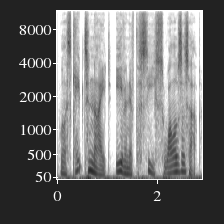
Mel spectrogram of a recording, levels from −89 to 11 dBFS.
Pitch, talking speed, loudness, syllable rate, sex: 135 Hz, 205 wpm, -16 LUFS, 5.5 syllables/s, male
